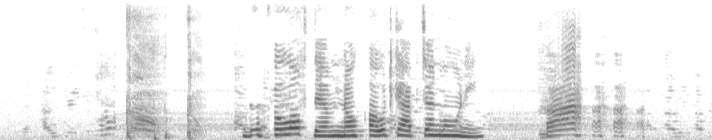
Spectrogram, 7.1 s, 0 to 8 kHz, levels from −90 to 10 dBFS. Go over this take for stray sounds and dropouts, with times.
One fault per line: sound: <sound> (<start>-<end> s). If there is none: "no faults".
sound: cough (1.2-2.1 s)
sound: laugh (5.4-6.5 s)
